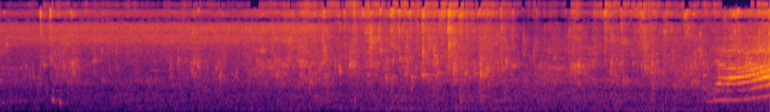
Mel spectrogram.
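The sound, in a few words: water filling a bathtub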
